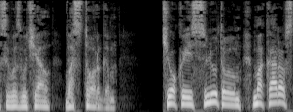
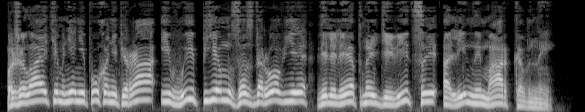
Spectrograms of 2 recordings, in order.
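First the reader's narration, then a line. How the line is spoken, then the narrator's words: Flushed shouting. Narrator (Russian): он, покраснев, кричал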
